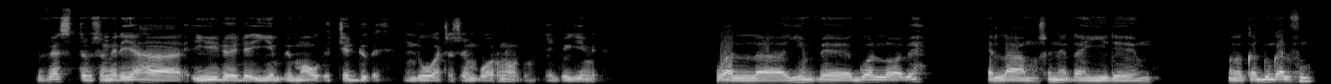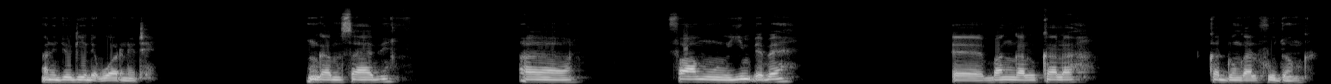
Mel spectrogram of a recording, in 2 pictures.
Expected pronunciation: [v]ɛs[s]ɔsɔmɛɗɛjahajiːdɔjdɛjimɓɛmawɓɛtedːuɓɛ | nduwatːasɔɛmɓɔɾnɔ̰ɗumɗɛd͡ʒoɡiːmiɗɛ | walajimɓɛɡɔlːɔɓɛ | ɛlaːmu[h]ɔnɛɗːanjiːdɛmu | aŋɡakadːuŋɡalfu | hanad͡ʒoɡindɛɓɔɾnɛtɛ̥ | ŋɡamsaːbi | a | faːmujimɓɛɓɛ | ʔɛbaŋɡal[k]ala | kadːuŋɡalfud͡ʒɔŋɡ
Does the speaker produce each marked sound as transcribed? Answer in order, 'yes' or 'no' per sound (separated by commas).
yes, no, no, yes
